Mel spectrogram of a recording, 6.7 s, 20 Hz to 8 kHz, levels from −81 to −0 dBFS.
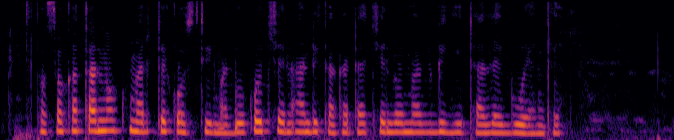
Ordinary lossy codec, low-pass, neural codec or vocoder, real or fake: none; none; codec, 16 kHz, 4 kbps, FreqCodec, smaller model; fake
